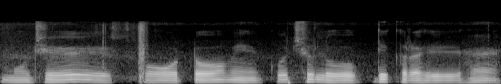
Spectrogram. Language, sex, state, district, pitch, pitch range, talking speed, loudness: Hindi, male, Madhya Pradesh, Umaria, 100 Hz, 95-105 Hz, 95 wpm, -19 LUFS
